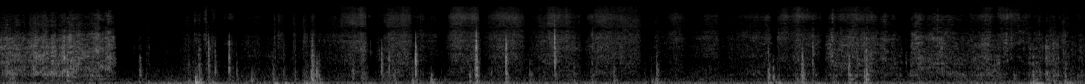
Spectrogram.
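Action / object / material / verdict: tap / empty paper shopping bag / paper / none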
